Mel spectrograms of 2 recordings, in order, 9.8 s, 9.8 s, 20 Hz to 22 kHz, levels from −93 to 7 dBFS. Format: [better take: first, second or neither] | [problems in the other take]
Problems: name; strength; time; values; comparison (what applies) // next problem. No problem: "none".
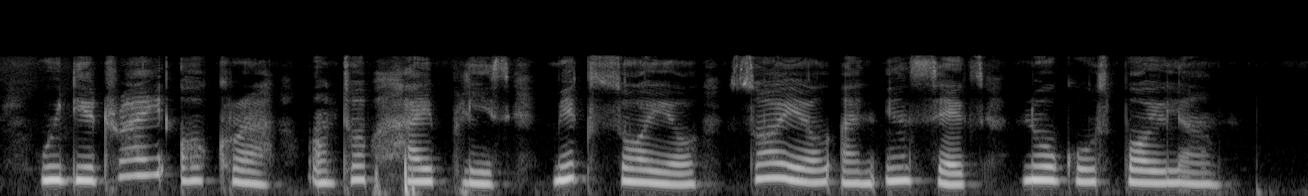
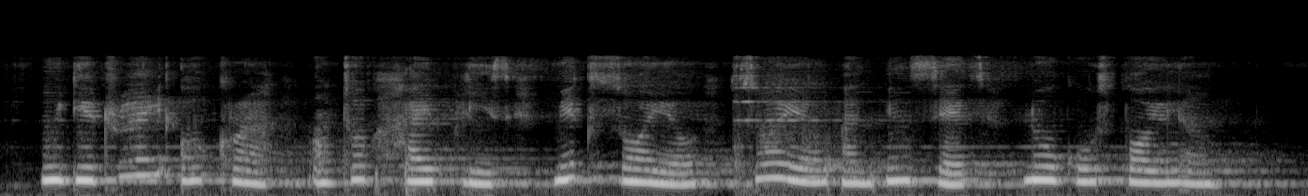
first | noise reduction (neural separator model SepFormer DNS4)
